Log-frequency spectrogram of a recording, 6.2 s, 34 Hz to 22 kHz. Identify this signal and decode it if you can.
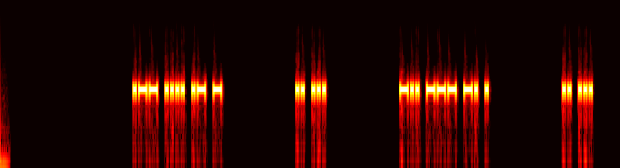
Morse code, heard as a keyed tone, about 41 wpm, 700 Hz. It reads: WHAT IS DONE IS
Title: 4x Word-Spacing - Sentences from Top 500 Words - 45wpm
